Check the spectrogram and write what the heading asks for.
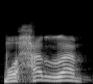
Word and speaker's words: Muharram: So we have Muharram with a ha, Muharram.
